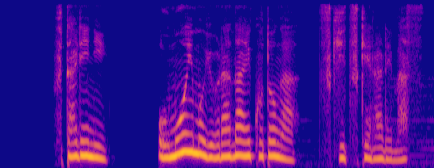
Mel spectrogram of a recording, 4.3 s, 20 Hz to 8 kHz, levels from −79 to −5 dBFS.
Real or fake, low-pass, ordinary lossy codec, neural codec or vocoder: real; 7.2 kHz; none; none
